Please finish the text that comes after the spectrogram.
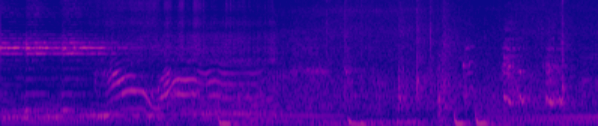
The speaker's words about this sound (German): Ja, wir machen schon, oder? Ja, und einmal hupen bitte.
